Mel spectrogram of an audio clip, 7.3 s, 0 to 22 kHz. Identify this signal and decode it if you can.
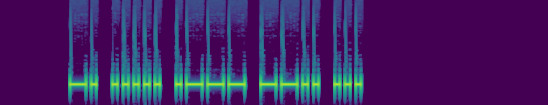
Morse code, heard as a keyed tone, about 17 wpm, 700 Hz. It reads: N5JZS
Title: USA Call Signs - 5 Characters - Repeated 2x - 17wpm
